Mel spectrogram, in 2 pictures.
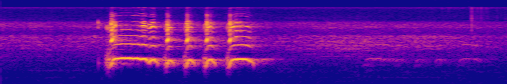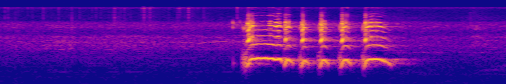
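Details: Zebra dove of the local wild type, song used to provoke rivals and stir breeding drive: two bursts of rapid, pulsed cooing notes, each a quick stuttering series lasting under a second, separated by about three seconds of quiet with a faint hum.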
